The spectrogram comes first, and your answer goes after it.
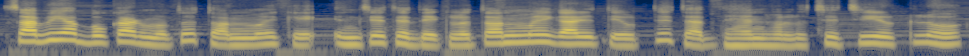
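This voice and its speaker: A woman's voice: mid-range voice, brisk, clean tone, no echo, soft background music. A woman reading a scripted romantic story as its narrator.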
